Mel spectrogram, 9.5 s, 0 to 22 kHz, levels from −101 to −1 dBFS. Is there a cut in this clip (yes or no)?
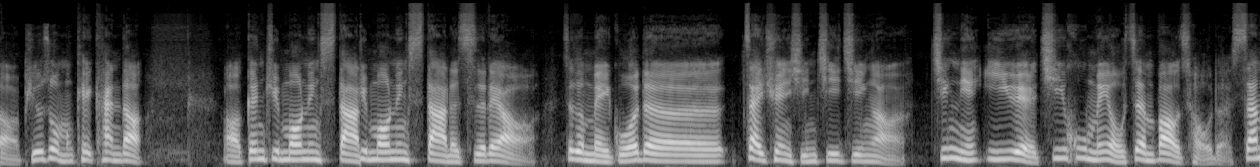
yes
